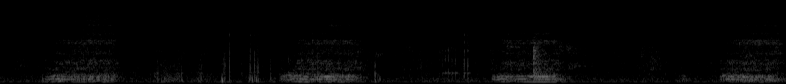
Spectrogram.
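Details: Belgian Malinois puppy at ten weeks, asleep after tiring out, snoring steadily indoors: four rough, buzzy breaths evenly spaced about every two seconds, with small clicks and rustles between snores.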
